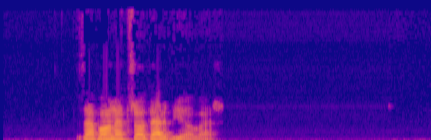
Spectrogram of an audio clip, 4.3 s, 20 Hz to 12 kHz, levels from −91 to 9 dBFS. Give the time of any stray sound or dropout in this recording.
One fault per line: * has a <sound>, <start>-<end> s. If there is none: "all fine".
all fine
